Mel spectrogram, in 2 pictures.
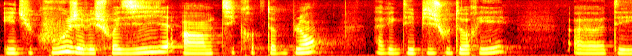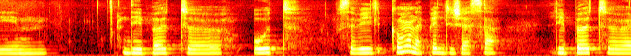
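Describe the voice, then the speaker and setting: Young woman with french as her first language, podcast host musing out loud, soft and confiding, warm mellow voice, middle pitch. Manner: confiding, soft-spoken, thinking aloud. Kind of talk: personal reflective monologue.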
